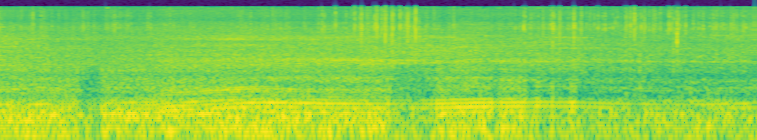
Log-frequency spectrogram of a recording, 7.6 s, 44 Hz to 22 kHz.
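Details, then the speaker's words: Rusi Flex 125i scooter riding over bumps after the front fender fix: engine hum, road rumble and strong suspension bounce, with no small, irritating rattle from the front fender left; only the phone holder is heard bouncing. "kung mapapansin niyo Ang tindi ng bounce niya pero wala na yung ung lagutok na maliliit yung nakakairitang tunog"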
